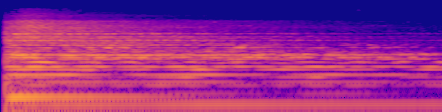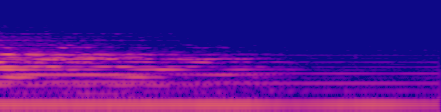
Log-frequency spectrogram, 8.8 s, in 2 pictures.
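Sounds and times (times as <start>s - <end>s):
processed church bell, sci-fi space church: 0.1s - 6.8s.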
